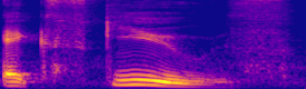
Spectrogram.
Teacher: To excuse is a verb that means to defend or justify something, or to release something. Notice that the S actually sounds like a Z.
